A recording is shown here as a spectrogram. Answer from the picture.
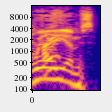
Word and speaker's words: Guilliams: It's Guilliams. Guilliams, but it's just Williams. Say G at the beginning. Yeah, it's it rhymes with same Quill. Name. Yeah. Like Quill. Guil.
